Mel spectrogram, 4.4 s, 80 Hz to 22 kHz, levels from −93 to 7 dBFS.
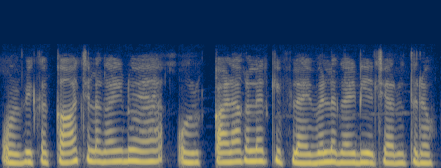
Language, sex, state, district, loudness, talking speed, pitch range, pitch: Marwari, female, Rajasthan, Nagaur, -16 LUFS, 175 wpm, 215-240 Hz, 225 Hz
